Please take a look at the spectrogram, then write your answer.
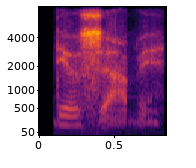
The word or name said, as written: Dios sabe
